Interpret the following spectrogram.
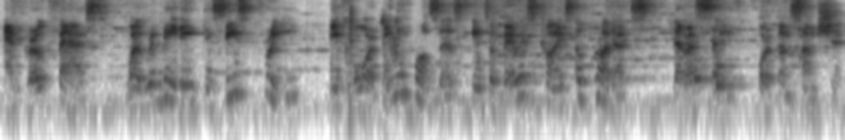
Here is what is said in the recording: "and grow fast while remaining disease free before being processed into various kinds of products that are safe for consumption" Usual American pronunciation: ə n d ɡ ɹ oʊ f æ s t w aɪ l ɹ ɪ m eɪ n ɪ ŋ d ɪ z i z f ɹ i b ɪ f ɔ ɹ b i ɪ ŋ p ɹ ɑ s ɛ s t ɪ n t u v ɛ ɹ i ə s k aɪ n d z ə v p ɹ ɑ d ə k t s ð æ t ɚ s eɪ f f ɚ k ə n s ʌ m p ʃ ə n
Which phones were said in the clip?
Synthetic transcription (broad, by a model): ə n ɡ ɹ oʊ f æ s t w aɪ l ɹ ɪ m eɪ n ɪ ŋ d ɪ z i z f ɹ i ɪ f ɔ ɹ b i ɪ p ɑ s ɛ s ɪ n t u v ɛ ɹ i ə s k aɪ n d z ə v p ɹ ɑ d ə k t s ð æ t ɚ s eɪ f f ɚ k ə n s ʌ m p ʃ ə n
